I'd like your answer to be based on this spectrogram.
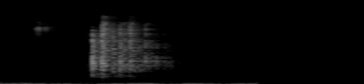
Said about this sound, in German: Und das muss ich jetzt erstmal auswürfeln. Und zwar sind das Rekaya und die Scouts, die alle schießen.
